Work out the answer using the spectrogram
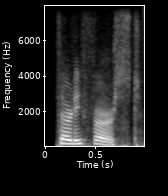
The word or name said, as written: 31st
